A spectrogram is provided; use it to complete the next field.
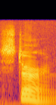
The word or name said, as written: STERN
